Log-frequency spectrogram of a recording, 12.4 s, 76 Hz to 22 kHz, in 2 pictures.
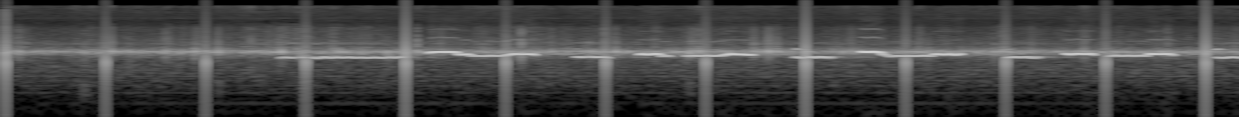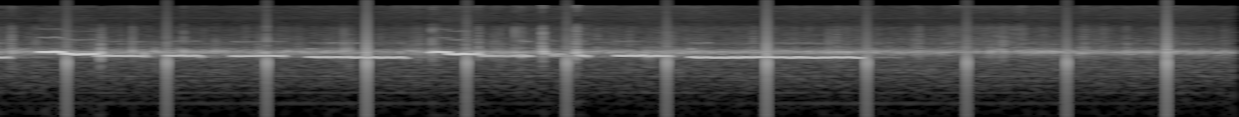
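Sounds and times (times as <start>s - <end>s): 
folk whistle pipe tune from Kuusalu: 1.4s - 10.6s.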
